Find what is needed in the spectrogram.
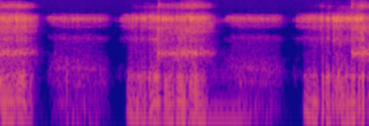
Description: Hey guys my first post. Sometimes i can't sleep. So i will record my bff snoring...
